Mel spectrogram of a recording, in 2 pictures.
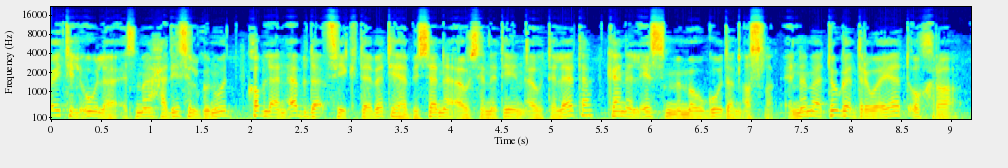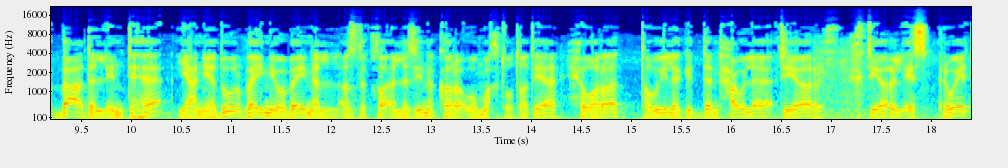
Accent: Egypt; عندنا في مصر سيرة أخرى من السير المهمة جدا

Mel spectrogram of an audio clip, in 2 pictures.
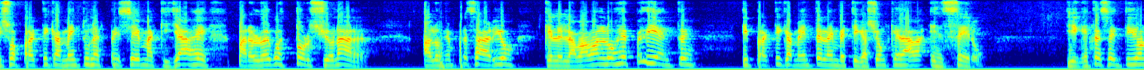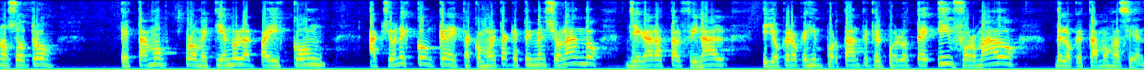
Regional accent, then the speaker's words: Venezuela; ¿Y cómo quedamos nosotros como venezolanos?

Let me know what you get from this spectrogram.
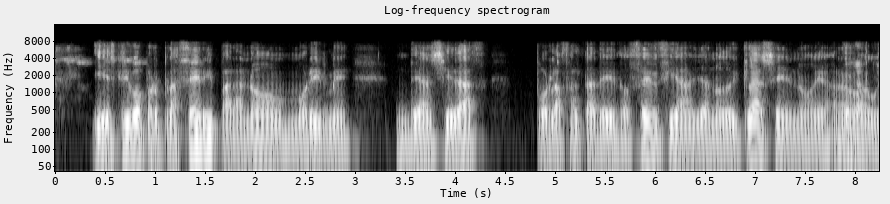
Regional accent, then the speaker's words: Madrid, Community of Madrid, Spain; Me había puesto a nacer en Almería cuando yo soy de Madrid.

